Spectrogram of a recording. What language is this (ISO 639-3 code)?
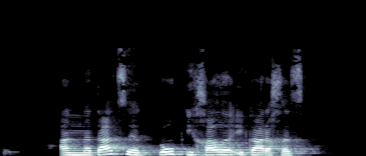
abk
